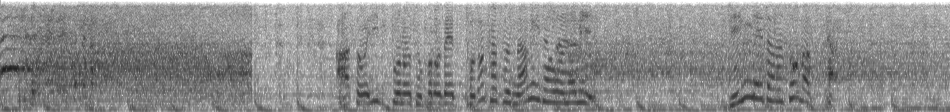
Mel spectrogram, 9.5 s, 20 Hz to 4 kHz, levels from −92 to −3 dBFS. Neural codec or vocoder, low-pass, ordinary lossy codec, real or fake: vocoder, 44.1 kHz, 128 mel bands, Pupu-Vocoder; 3.6 kHz; Opus, 32 kbps; fake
